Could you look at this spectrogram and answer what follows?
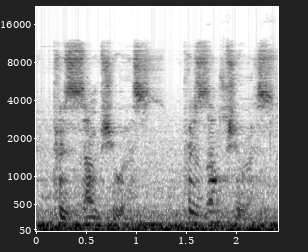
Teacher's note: presumptuous has four syllables and the stress is on that second syllable and the S almost sounds a little more like a z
